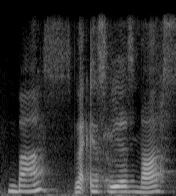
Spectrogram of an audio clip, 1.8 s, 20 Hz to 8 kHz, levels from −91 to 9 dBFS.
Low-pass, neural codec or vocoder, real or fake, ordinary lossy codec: 7.2 kHz; codec, 16 kHz, 1 kbps, X-Codec, HuBERT features, trained on balanced general audio; fake; none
